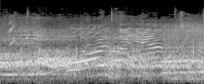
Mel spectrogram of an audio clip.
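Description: Children's voices shouting and cheering, several high voices overlapping, their pitch sliding up and down.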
